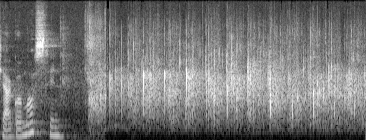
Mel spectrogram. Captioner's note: applause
